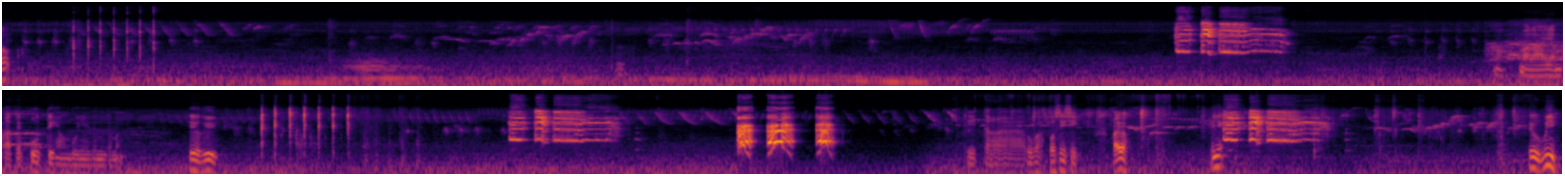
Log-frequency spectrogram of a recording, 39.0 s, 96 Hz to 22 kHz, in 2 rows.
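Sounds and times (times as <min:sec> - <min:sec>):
faint small birds chirping: 0:00.0 - 0:39.0
rooster crowing: 0:14.7 - 0:16.3, 0:18.6 - 0:20.5, 0:25.8 - 0:27.4, 0:28.7 - 0:30.1, 0:34.7 - 0:36.4.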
